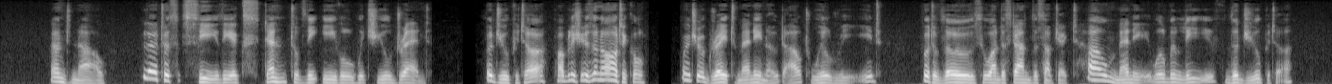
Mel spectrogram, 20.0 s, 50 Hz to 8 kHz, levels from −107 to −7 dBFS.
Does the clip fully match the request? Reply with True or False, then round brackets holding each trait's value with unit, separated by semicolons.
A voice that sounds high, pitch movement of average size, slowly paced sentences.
False (120 Hz; 3.8 semitones; 115 wpm)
